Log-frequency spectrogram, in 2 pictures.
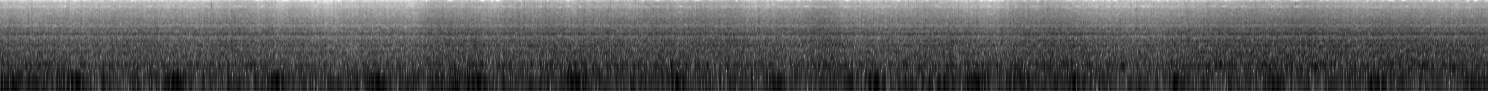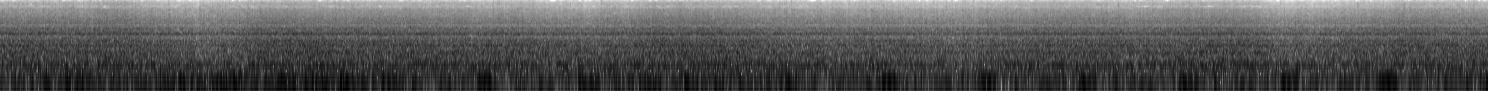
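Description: Heavy thunderstorm rain and strong wind hitting a car, heard from inside it: a steady rushing noise with a deep rumble underneath.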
